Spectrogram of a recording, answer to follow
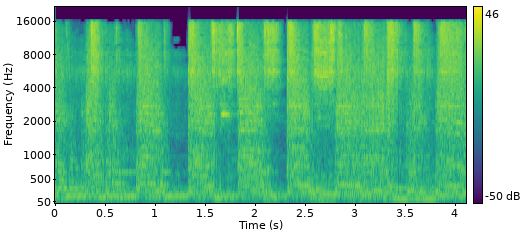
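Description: Live rock band playing an instrumental passage with no singing: electric guitar and electric bass over a drum kit keeping a steady beat, loud throughout.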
